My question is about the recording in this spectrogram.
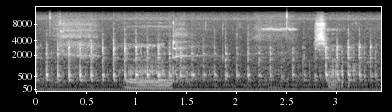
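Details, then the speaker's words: Prius traction motor (four-pole) driven slowly by a 12-step controller gives light, even ticks about three per second, one per step; normal and not rough. "okay so each click that you can hear is actually one of 12 steps so you should hear 12 steps for each phase rotation"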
